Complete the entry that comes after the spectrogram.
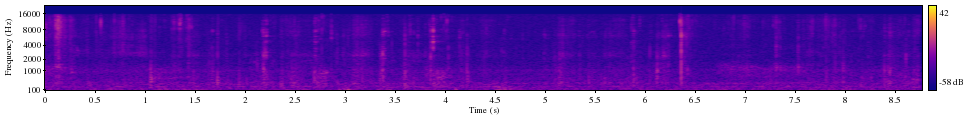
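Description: A bite into a slice of pizza, then a mouthful of pizza being chewed, with scattered small crunchy clicks from the crust.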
